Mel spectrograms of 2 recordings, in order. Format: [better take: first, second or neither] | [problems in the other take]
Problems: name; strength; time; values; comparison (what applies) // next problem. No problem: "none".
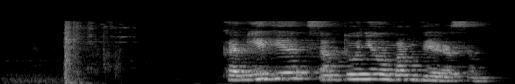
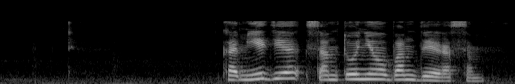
second | noise reduction (classical method WPE with log-MMSE)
